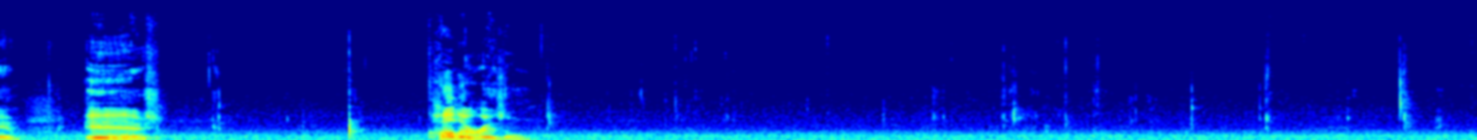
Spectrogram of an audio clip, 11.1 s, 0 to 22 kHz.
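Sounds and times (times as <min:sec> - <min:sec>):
close-up chewing: 0:01.5 - 0:02.4, 0:04.1 - 0:11.0
wet mouth clicks: 0:07.0 - 0:10.9.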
